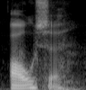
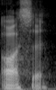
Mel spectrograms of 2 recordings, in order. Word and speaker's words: også: Actually, this word også, the very official pronunciation is også. Don't say that, just say også.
